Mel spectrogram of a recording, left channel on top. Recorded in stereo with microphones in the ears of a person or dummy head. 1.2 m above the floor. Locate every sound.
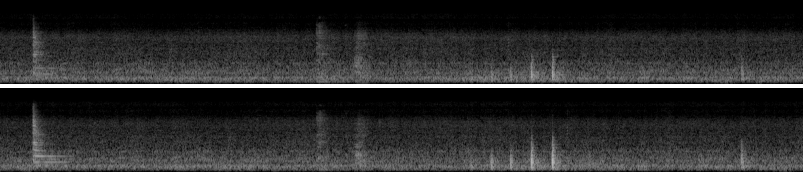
0.3 s a snare drum: 15° right (ahead or behind), 0.5 m
3.2 s a rattle: 15° left (ahead or behind), 4.5 m
4.7 s knocking: 60° right (ahead or behind), 0.6 m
